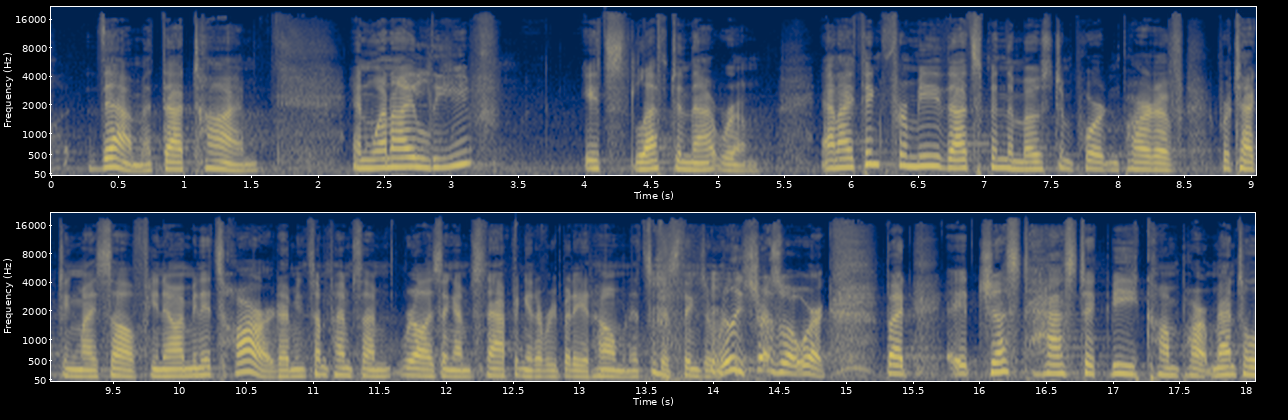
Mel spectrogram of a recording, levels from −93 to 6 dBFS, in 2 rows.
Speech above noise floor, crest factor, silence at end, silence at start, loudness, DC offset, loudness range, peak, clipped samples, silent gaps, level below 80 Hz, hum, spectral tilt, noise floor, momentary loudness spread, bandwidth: 29 dB; 18 dB; 0 s; 0.05 s; -20 LUFS; under 0.1%; 2 LU; -2 dBFS; under 0.1%; none; -52 dBFS; none; -5.5 dB/octave; -49 dBFS; 8 LU; 19 kHz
